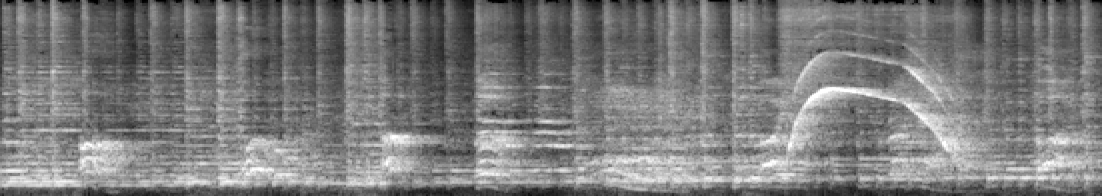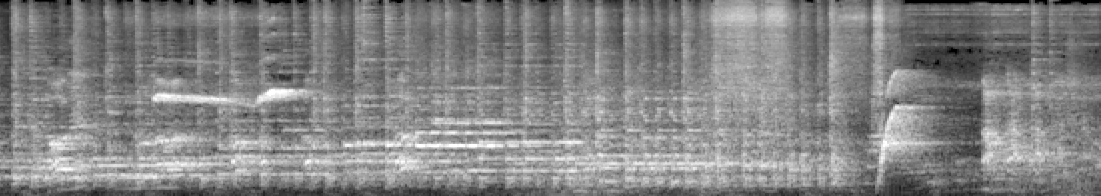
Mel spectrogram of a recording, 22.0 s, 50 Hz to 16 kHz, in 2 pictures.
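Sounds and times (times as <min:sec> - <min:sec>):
strummed ukulele: 0:00.0 - 0:22.0
slide whistle swooping: 0:07.8 - 0:09.6, 0:12.4 - 0:16.5, 0:19.8 - 0:20.3.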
